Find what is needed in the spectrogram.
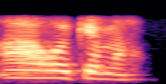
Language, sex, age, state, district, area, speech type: Tamil, female, 30-45, Tamil Nadu, Madurai, urban, conversation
